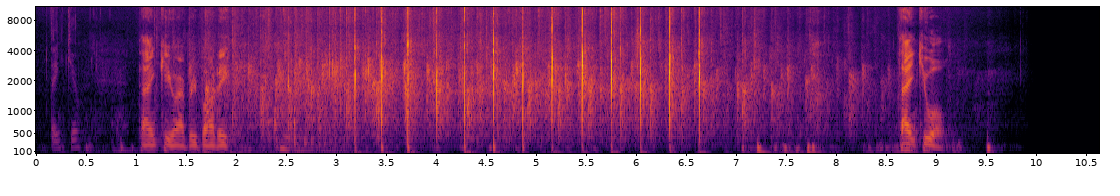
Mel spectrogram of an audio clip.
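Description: An audience applauds with many claps.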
